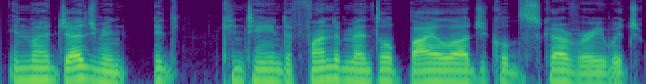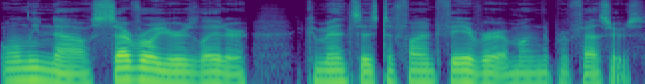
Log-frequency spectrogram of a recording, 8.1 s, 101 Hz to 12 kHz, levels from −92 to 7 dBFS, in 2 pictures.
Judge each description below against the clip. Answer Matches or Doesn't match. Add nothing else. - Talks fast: Doesn't match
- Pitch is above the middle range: Doesn't match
